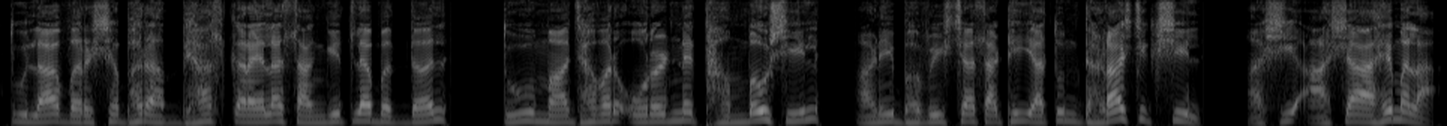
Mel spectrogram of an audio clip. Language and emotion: Marathi, disgusted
